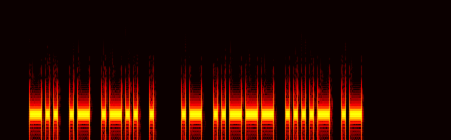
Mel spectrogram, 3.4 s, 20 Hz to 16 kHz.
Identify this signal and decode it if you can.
Morse code, heard as a keyed tone, about 40 wpm, 700 Hz. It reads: DALE A24A
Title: CWT Exchange 40wpm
